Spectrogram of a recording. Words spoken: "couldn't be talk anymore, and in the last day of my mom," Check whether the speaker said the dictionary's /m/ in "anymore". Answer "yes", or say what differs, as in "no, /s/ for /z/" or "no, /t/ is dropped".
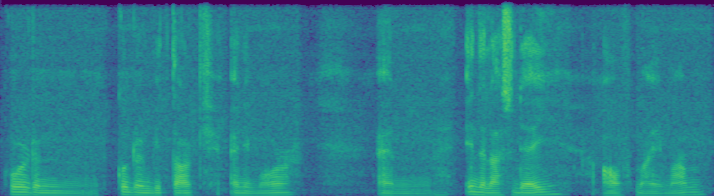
yes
